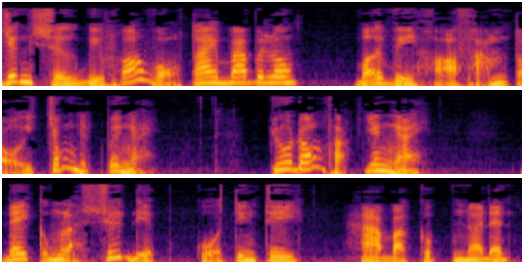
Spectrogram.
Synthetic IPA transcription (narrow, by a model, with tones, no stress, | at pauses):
zə˧nsɨ̰˧˨ɓḭ˧˨fɔ˨˦vo̰˧˨t̪aː˧jɓaː˧ɓi˧lo˧n | ɓəː˧˩jvi˨˩hɔ̰˧˨fa̰ː˧˨mt̪o̰˧˨jt͡ɕɔ˨˦wŋ͡mŋi˨˩k̚vəː˨˦jŋaː˨˩j | t͡ɕu˨˦əɗɔ˨˦ŋ͡mfaː˨˩t̚zə˧nŋaː˨˩j | ɗə˧jkʊ̰˧˥ŋ͡mlaː˨˩sɨ˨˦ɗi˨˩əp̚ku˧˩ət̪i˧ənt͡ɕi˧ | haː˧ɓaː˧ku˦˥p̚nɔ˧˦jɗe˧˩n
